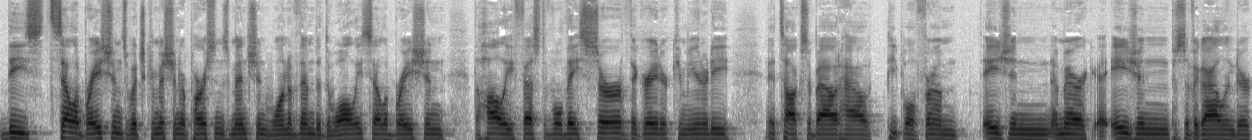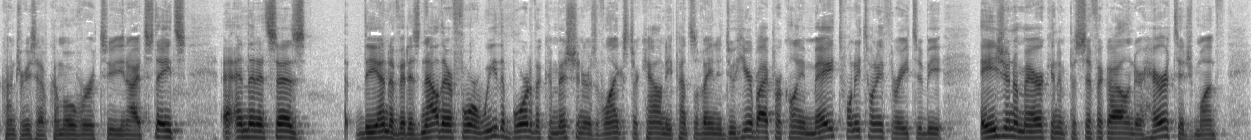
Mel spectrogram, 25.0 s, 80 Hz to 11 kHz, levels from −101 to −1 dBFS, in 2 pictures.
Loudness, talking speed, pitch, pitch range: -15 LUFS, 175 wpm, 120 Hz, 115-130 Hz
